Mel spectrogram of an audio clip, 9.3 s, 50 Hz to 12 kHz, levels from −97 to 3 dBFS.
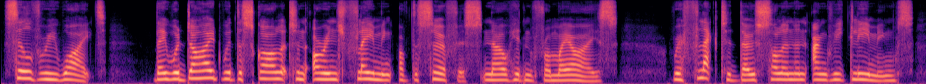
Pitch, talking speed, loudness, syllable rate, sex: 230 Hz, 160 wpm, -18 LUFS, 5.3 syllables/s, female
